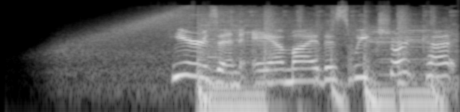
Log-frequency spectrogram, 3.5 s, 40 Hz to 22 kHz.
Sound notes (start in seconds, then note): 0.2 swoosh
